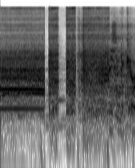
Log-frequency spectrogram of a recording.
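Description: A man screaming, one long held cry over a loud rushing noise, cut off abruptly about two-thirds of a second in. After two brief dropouts, a noisy rush carries on.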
